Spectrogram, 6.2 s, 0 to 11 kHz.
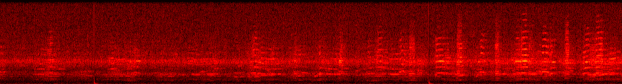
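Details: Resident and migratory Canada geese fly in after sunset on December 2, 2017, landing on Sapsucker Woods Pond, honking continuously in a dense, overlapping chorus of nasal calls over a low rumble with a couple of sharp knocks.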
